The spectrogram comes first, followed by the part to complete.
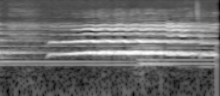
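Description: Operatic soprano singing with chamber accompaniment of violin, clarinet, cello and piano. A held note ends right at the start, and about half a second in she enters on a new, louder note with a wide vibrato, over steady lower notes from the instruments.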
